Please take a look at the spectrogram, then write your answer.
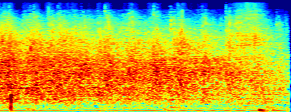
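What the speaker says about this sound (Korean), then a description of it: "우리 격려와 축복의 박수 한번 할까요?" Church congregation at a Wednesday worship service applauding the worship team of accompanist, drummers and singers, a steady wash of clapping throughout.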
